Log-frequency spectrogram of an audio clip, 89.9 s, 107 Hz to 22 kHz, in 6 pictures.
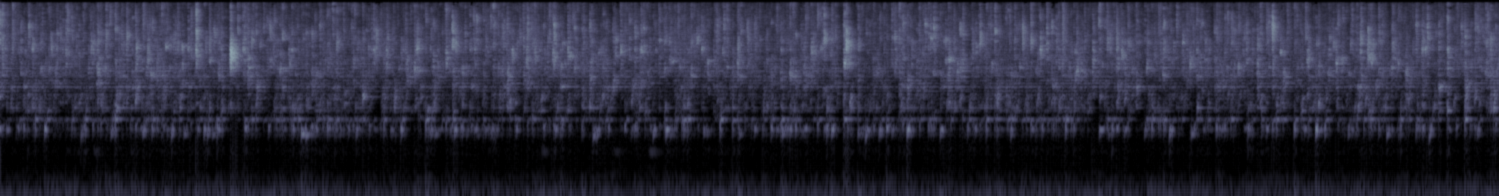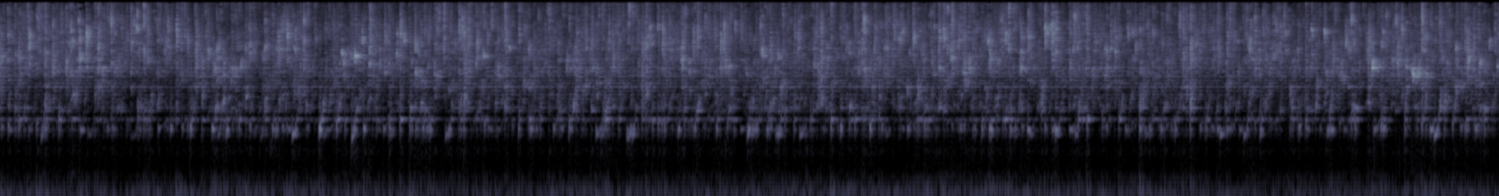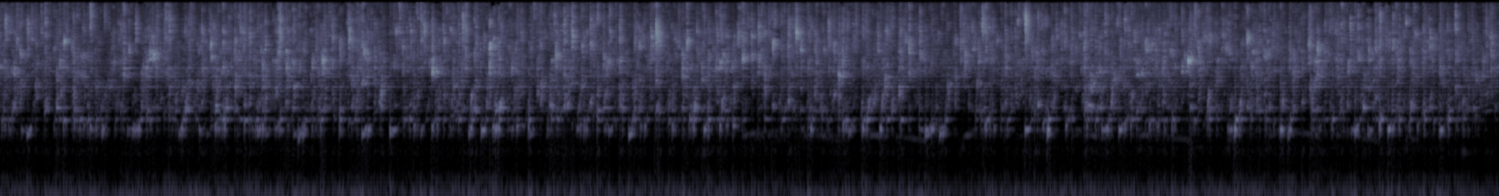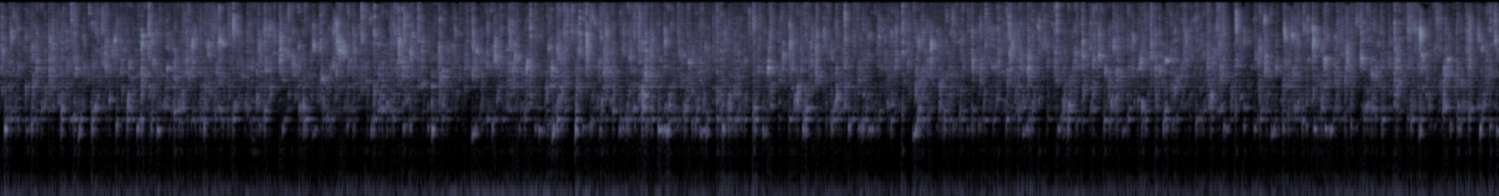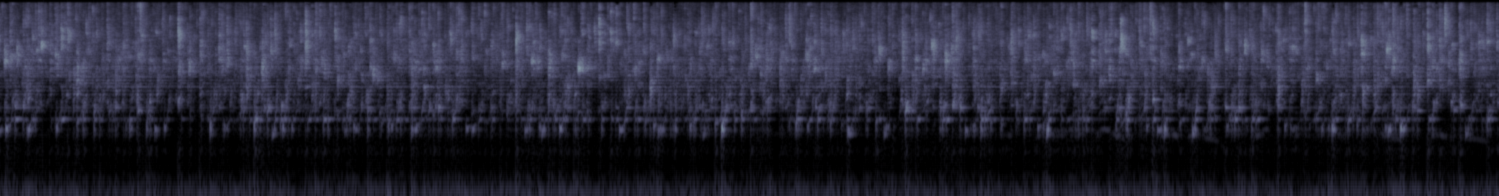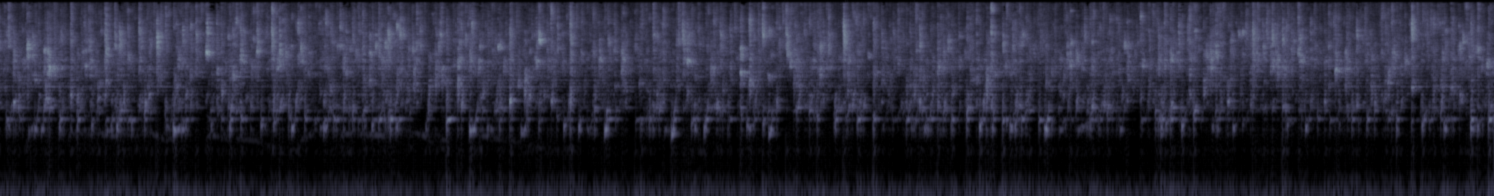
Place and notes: Luttons, UK - water butt filling ...
water butt filling ... dpa 4060s on pegs to Zoom H5 ... one water butt connected to another ...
